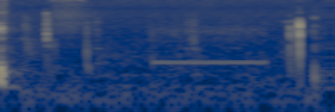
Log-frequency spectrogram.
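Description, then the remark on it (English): A desk telephone rings once, a short steady electronic tone lasting under a second, framed by a few handset clicks and knocks; fairly quiet, with no voices. “Oh, man, remember desk phones?”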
